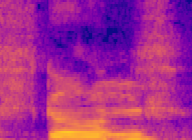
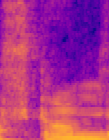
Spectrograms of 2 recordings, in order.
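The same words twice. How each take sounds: First: "scones" with a long o, rhyming with bones; misread word. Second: "scones" with a short o, rhyming with cons; alternative pronunciation. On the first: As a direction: say "scones" like "stones" with a c. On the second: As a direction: say "scones" as "skonz". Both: Shown as a demonstration. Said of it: "however you pronounce it".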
